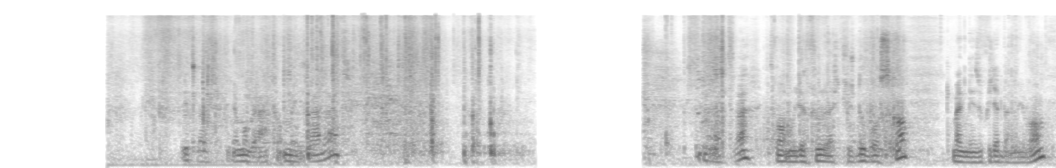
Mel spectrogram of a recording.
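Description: Cardboard boxes rustle and scrape as they are handled.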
